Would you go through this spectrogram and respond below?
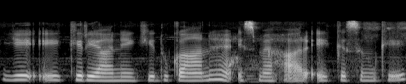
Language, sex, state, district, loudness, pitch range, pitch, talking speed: Hindi, female, Punjab, Pathankot, -19 LUFS, 180-205 Hz, 190 Hz, 160 wpm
